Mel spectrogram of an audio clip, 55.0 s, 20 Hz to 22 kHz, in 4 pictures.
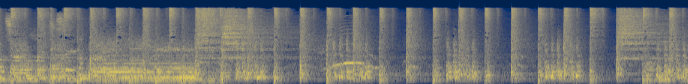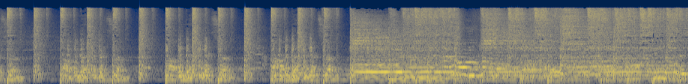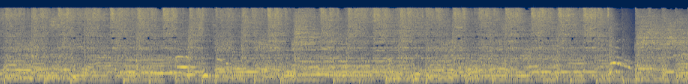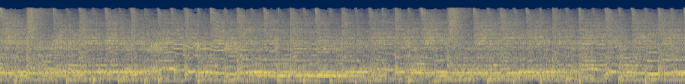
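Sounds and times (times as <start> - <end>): electric guitars: 0.0 - 5.8, 19.3 - 54.9
steady drumming: 0.0 - 54.9.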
